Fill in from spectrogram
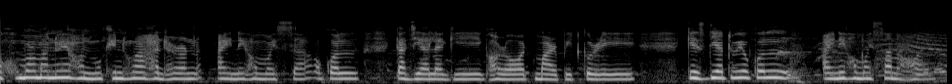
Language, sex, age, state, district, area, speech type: Assamese, female, 18-30, Assam, Lakhimpur, urban, spontaneous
